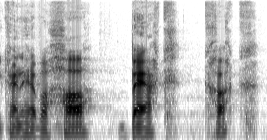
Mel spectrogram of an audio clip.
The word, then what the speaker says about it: Habakkuk: I wanted to have a namesake for Habakkuk.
